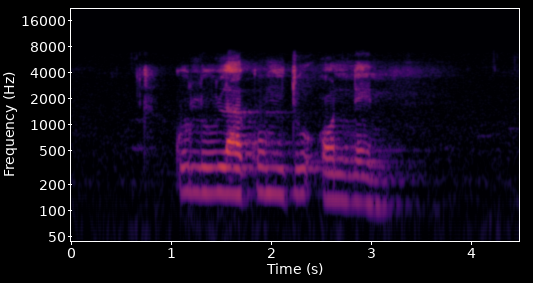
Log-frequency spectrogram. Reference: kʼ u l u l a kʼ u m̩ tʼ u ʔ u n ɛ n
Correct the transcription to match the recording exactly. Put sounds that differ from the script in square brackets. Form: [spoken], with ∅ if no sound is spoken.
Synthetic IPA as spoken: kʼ u l u l a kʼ u m̩ tʼ u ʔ [ɔ] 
